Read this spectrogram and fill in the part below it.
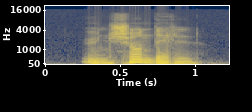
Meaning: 1. a (tallow) candle 2. any candle 3. candlelight 4. enlightenment 5. a jack stand 6. a chandelle 7. up and under
- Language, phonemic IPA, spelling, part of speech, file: French, /ʃɑ̃.dɛl/, chandelle, noun, Fr-chandelle.ogg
